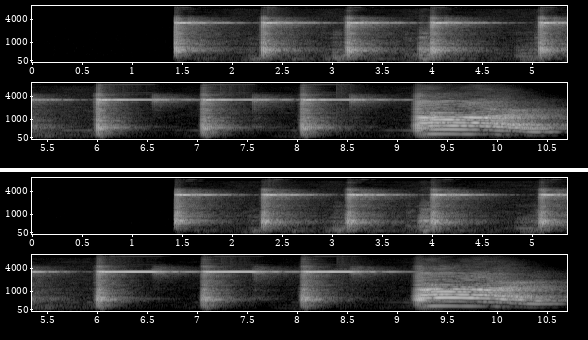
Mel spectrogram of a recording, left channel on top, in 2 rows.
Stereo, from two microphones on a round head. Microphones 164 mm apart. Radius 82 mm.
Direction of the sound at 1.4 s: 40° left (ahead or behind).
